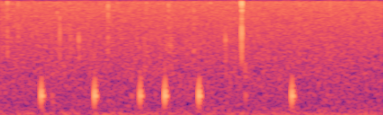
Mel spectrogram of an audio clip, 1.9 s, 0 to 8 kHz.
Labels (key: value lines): label: biophony, knock croak
recorder: SoundTrap 300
